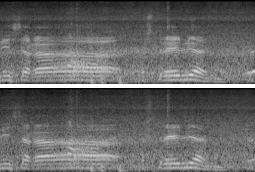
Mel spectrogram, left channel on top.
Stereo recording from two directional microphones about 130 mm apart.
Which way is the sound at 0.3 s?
10° right (ahead or behind).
